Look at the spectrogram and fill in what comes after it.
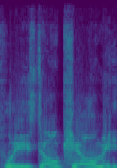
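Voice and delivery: high, rough scream at the top of the lungs. Narrating a game scene to the players, Elkin Bling screaming at the top of his lungs. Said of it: "screaming at the top of his lungs".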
